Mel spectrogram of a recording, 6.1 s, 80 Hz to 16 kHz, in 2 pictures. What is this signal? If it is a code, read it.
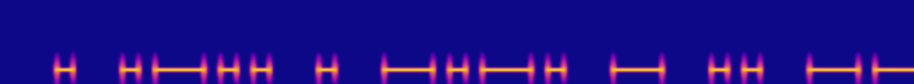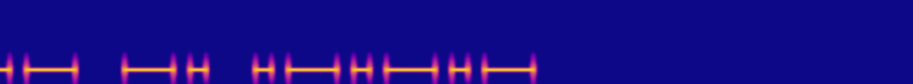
Morse code, heard as a keyed tone, about 22 wpm, 700 Hz. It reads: ELECTION.
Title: Sentences from Top 1500 Words 22wpm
